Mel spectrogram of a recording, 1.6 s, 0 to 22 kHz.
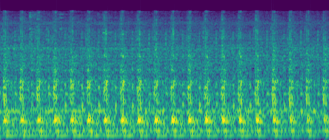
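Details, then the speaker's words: Model steam engine on the bench, second steam test after fitting six 4BA bolts to the steam chest and soldering the exhaust fitting: sharp rattling machine-gun exhaust chuffs about ten per second; still rough but much improved. "still sounds like a machine gun but it's gone a long way from when this piston was fitted in it"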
